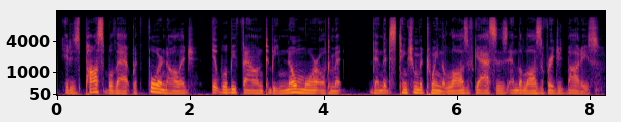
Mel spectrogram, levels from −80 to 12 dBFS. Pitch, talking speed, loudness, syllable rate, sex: 115 Hz, 220 wpm, -18 LUFS, 6.0 syllables/s, male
